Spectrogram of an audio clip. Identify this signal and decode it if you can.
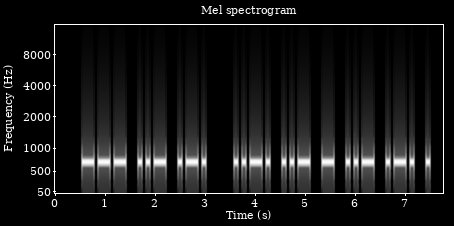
Morse code, heard as a keyed tone, about 15 wpm, 700 Hz. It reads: OUR FUTURE
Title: Sentences from Top 1000 Words - Review Part 5 - 15wpm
